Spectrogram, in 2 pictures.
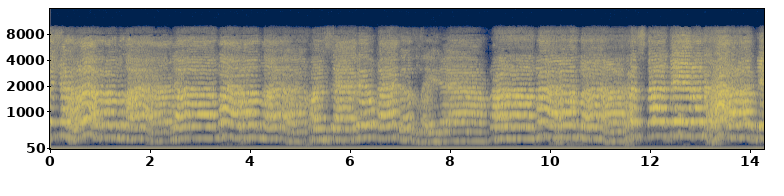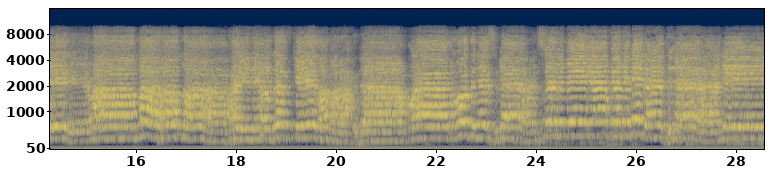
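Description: A group of women chanting a religious praise song together in Tamazight, unaccompanied, in continuous melodic phrases.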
